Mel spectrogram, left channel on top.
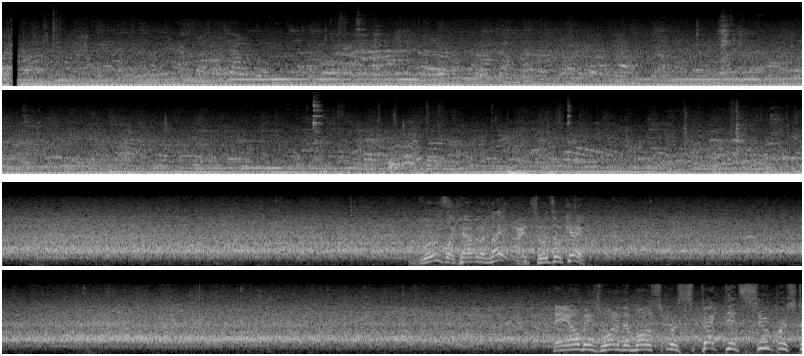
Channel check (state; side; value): different; both; correlation 0.00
